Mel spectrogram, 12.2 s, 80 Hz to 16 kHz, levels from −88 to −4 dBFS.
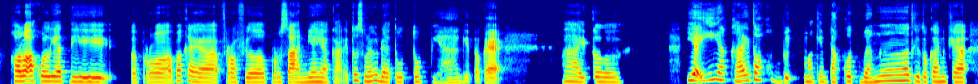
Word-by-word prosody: Kalau 220 0 +8
aku 220 0 -1
lihat 215 -1 +4
di, 190 -2 +3 0.3
eee, 185 - -5
pro 190 0 -3 0.2
apa, 230 - -1
kayak 185 -4 +1
profil 185 0 0
perusahaannya 190 0 0
ya, 185 - 0
Kak, - - -6
itu 255 - -5
sebenarnya 225 0 -1
udah 195 -2 +1
tutup 190 +2 -6
ya 175 +1 -10
gitu - - -10
kayak, - - +4 0.8
wah, 210 -2 -2
itu 195 +2 -5 1.2
ya, 265 - +7
iya, 285 +3 -1
Kak, 215 -2 +1
itu - - 0
aku 275 0 -24
bi - - -1 0.3
makin 200 0 -6
takut 205 +3 -3
banget 235 +6 +1
gitu 200 -1 -1
kan 200 0 +2
kayak, 190 -2 +2
200 Hz, 160 wpm, -24 LUFS, 185-220 Hz, 1.2 s, Kalau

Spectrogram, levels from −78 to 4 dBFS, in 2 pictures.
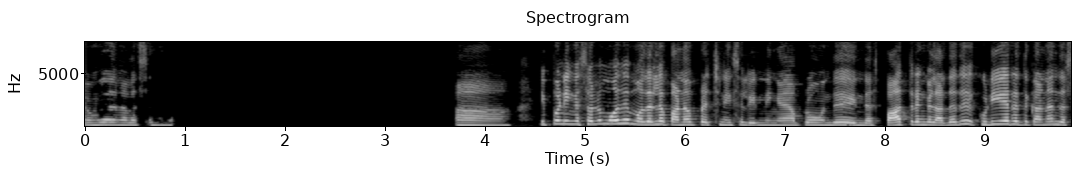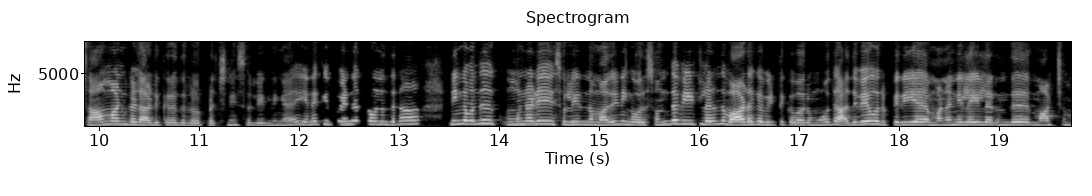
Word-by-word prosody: ரொம்ப 225 +1 -7 0.2
நல்ல 225 0 -6
சொன்னீங்க. 215 -1 -15 2.8
ஆ 230 - -2 0.8
இப்போ 285 +5 +1
நீங்க 300 -1 +2
சொல்லும்போது, 335 +3 +4
மொதல 275 +1 +4
பண 250 0 +4
பிரச்சனை 240 -1 -3
சொல்லியிருந்தீங்க. 215 -2 -5
அப்புறம் 225 +2 -4
வந்து 225 +1 -2 0.2
இந்த 205 0 -4 0.2
பாத்திரங்கள் 255 0 +4
அதாவது 250 +7 -1 0.2
குடியேறுதற்கான 275 -2 +2
இந்த 245 -3 -1
சாமான்கள்ல 265 0 +2
அடுக்குறதுல 220 -1 -7
ஒரு 200 - -13
பிரச்சனைய 220 +1 -10
சொல்லியிருந்தீங்க. 200 -1 -10 0.2
எனக்கு 285 +3 -4
இப்போ 280 +1 -7
என்ன 305 +3 -1
தோணுதுனா? 285 +1 -2 0.4
நீங்க 320 +2 +3
வந்து 345 +3 0 0.3
முன்னாடியே 295 +2 +2
சொல்லியிருந்த 265 -1 -3
மாரி, 240 +3 +1
நீங்க 260 -3 -3
ஒரு 230 - -5
சொந்த 275 +6 -1
வீட்ல 305 -2 +1
இருந்து 315 +2 -2
வாடகை 270 +3 +6
வீட்டுக்கு 240 -1 -7
வரும்போது, 225 +3 -5
அதுவே 250 +7 +3
ஒரு 270 -2 -5
பெரிய 250 +1 +2 0.2
மனநிலையிலிருந்து 245 +1 0 0.2
மாற்றம் 220 +2 -5
250 Hz, 135 wpm, -20 LUFS, 225-280 Hz, 2.8 s, வாடகை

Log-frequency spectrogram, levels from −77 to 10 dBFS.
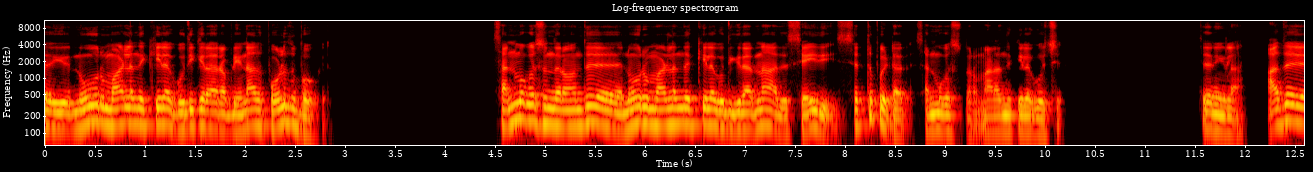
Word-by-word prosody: இ - - +4 0.2
100 155 +2 +3
மாடில 145 +2 +2
இருந்து 140 -2 0
கீழ 145 0 +3
குதிக்கிறார்னா, 120 -2 +1
அப்படின்னா 110 +4 0
அது 135 - -1
பொழுதுபோக்கு. 135 -5 0 1.8
"சண்முகசுந்தரம் 150 -3 +2
வந்து 135 +4 +1 0.4
100 150 +3 +3
மாடில 135 +1 +1
இருந்து 145 0 +2
கீழ 140 -1 +2
குதிக்கிறார்ன்னா" 120 +2 +1
அது 100 - -1
செய்தி. 110 0 +1 0.2
"செத்து - - -3
போய்யிட்டாரு. - - 0
சண்முகசுந்தரம், 110 0 -3
மேல 100 0 -3
இருந்து 105 0 -2
கீழ 105 0 +2
குதிச்சு." 90 -2 -3 1.4
சரிங்களா? 105 -5 0 0.4
அது 140 +6 +2
130 Hz, 130 wpm, -23 LUFS, 110-145 Hz, 1.8 s, இ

